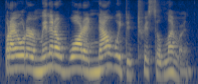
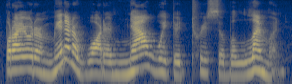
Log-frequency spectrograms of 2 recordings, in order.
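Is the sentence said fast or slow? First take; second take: fast; slow. First: The sentence is spoken at a fast pace. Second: The sentence is spoken at a slow pace. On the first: "이번엔 조금 빨리 해볼게요" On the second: "좀 천천히 다시 한번 해볼게요"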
